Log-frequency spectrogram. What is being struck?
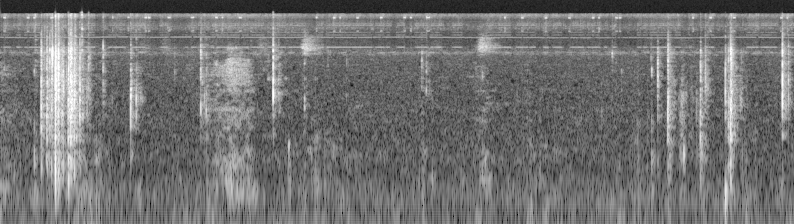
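Bar of soap cut and scraped with a metal knife.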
